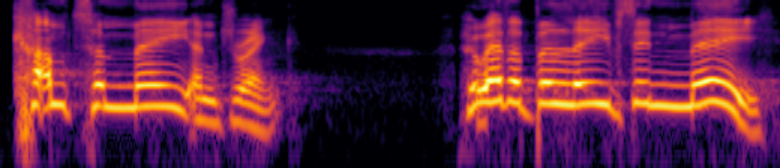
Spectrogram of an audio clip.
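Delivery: loud, high, drawn-out call. Acted. Preacher voicing Jesus' invitation to the thirsty, loud voice. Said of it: "said in a loud voice".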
